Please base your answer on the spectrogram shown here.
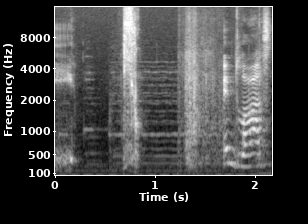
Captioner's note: slurp sound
